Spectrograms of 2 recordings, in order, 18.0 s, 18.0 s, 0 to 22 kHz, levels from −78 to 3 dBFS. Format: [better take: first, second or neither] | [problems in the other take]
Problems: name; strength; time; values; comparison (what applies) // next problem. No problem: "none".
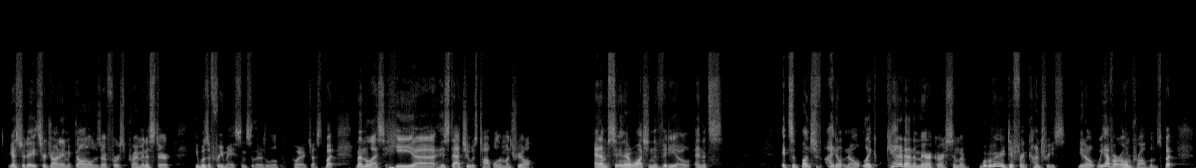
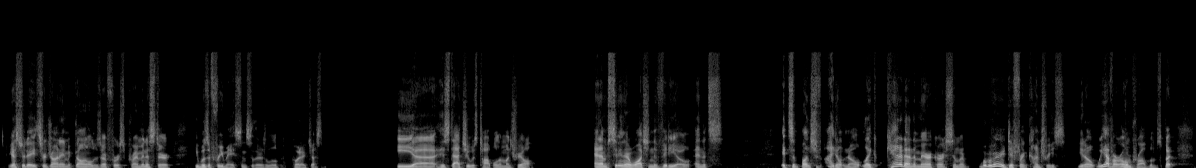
first | audio cutting out; at 5 s for 1 s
